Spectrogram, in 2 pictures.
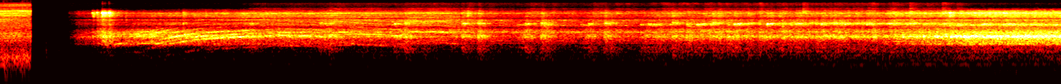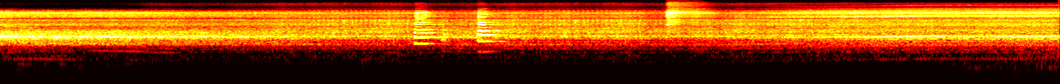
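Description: A model diesel locomotive's engine rumbles and whines steadily through a small speaker.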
